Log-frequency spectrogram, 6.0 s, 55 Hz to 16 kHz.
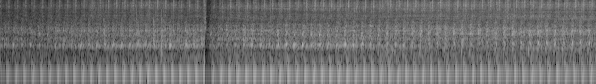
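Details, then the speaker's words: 2003 Suzuki Eiger 4x4 quad that won't move, just started: even single-cylinder putter about four beats a second, no knocking or misfire, quiet and not leaking; normal idle. "oh yeah she fired right up so you can hear it sounds pretty decent no rather than going on no knocking [Applause] pretty quiet machine"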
